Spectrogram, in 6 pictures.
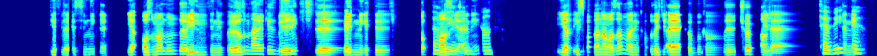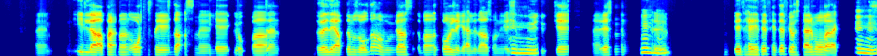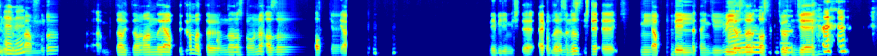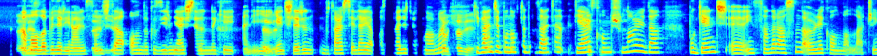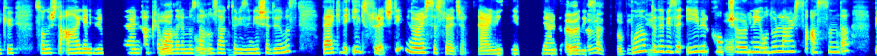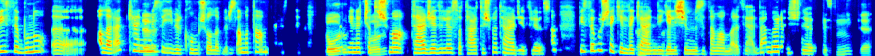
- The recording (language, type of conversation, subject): Turkish, unstructured, Sizce iyi bir komşu nasıl olmalı?
- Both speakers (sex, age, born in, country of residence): female, 25-29, Turkey, Italy; male, 25-29, Turkey, Germany
- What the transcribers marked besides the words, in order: distorted speech; chuckle; unintelligible speech; unintelligible speech; other noise; unintelligible speech; unintelligible speech; unintelligible speech; unintelligible speech; other background noise; chuckle; static; chuckle; unintelligible speech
